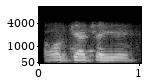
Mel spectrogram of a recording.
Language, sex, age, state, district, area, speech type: Hindi, male, 60+, Uttar Pradesh, Hardoi, rural, conversation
